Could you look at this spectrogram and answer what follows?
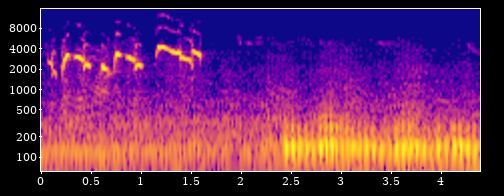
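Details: Oriental magpie-robin lure song: a few downslurred whistled notes and a high falling phrase, then the bird stops as an engine rumble takes over.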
